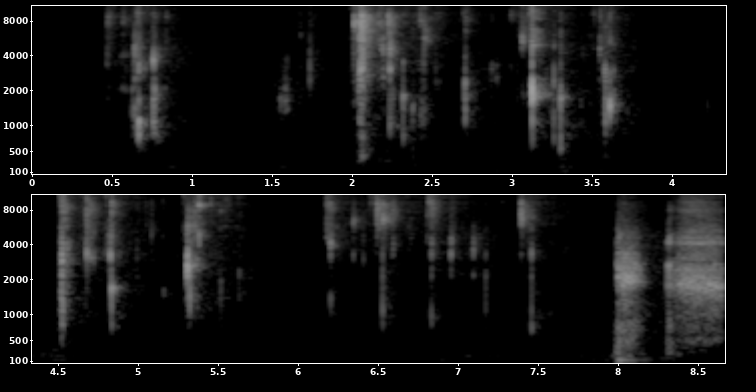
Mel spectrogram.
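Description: Close biting and chewing sounds: many soft, wet squishes, smacks and clicks in irregular bursts, faint against silence.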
